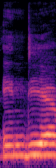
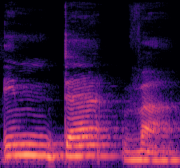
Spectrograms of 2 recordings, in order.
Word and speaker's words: endeavor: good the next year is India or something no it's like the letter a silent and letter O silent and the letter R silent the e is like this endeavor endeavor endeavor meaning trying trying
